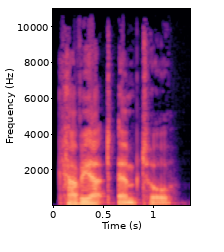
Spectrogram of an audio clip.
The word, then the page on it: caveat emptor: British English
